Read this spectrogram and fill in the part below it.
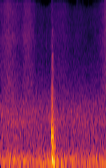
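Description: A knuckle taps on a car window.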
